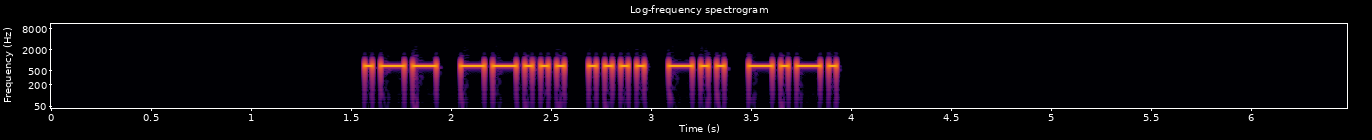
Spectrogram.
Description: Morse code, heard as a keyed tone, about 30 wpm, 700 Hz. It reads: W7HDC
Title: USA Call Signs - 5 Characters - Repeated 2x - 30wpm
